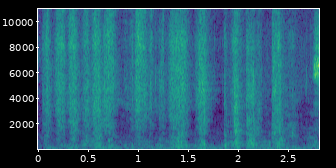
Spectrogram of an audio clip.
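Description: Buffing wax on a paper clay Christmas ornament made from a mould: soft, close rubbing strokes in an uneven rhythm of short pulses, quiet with no voice.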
